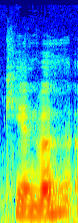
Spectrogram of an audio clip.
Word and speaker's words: Canva: or Canva, as I've been told I need to pronounce it, and, you know, short for Canvas.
